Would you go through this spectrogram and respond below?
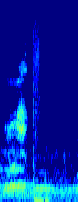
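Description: A cuddly pet cat gives one short, quiet meow close by, followed by faint soft rustling.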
